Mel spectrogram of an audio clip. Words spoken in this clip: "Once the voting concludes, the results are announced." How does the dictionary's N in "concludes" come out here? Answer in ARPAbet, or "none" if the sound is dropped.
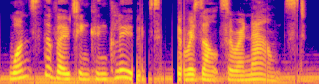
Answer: N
